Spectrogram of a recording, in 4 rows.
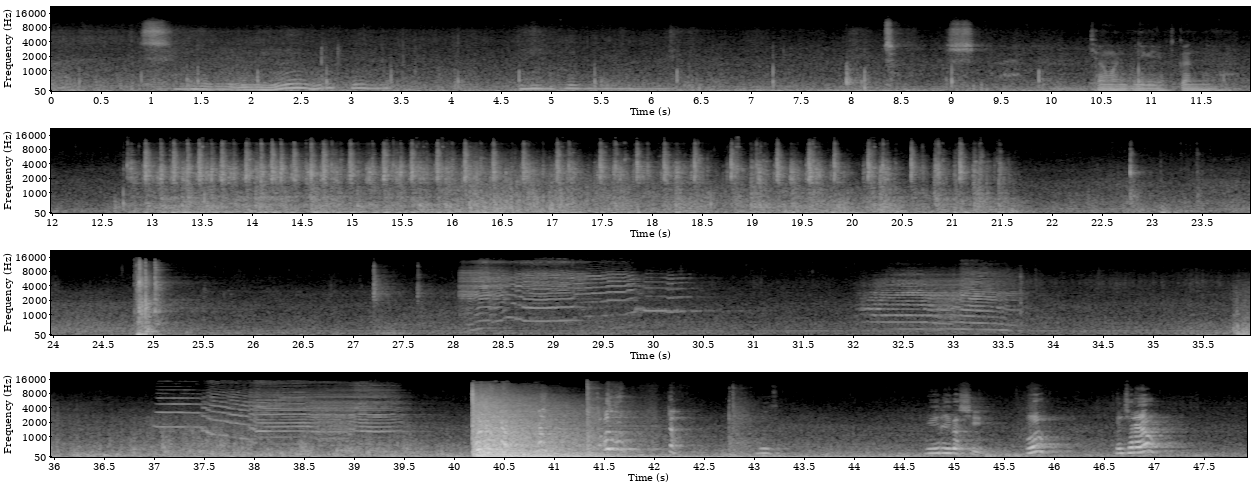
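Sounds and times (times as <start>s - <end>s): rapid mechanical clicking: 12.7s - 21.7s
low rumble: 35.8s - 45.7s.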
